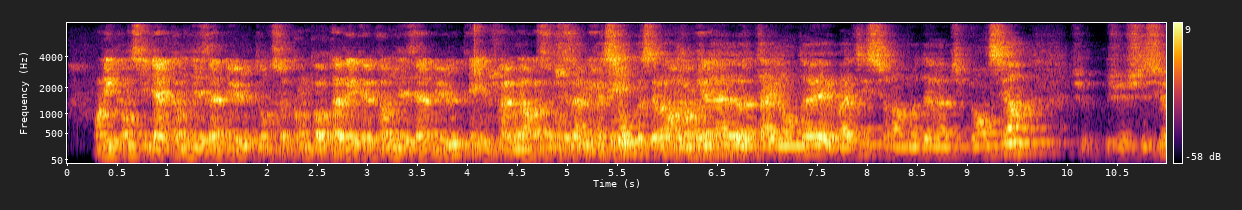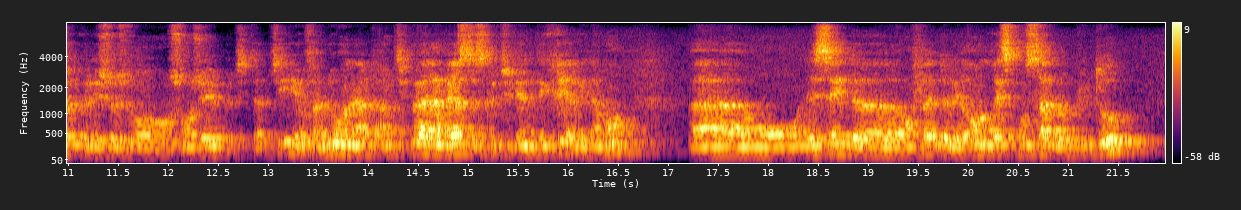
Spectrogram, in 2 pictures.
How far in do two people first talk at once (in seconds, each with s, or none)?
4.1 s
